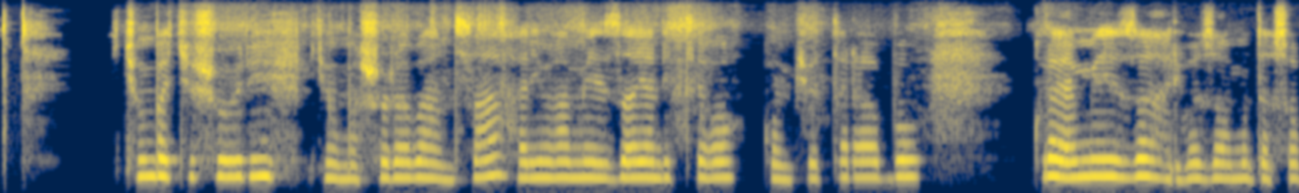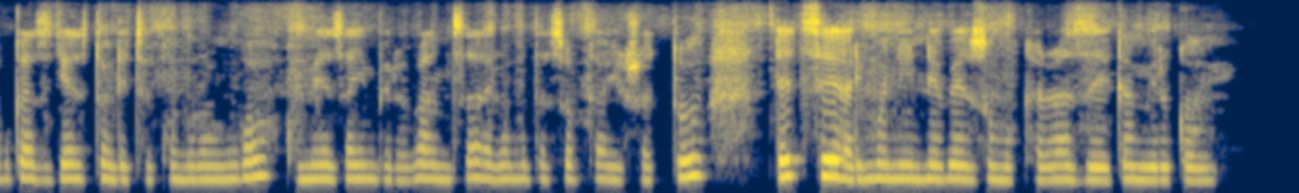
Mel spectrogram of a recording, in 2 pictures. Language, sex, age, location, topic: Kinyarwanda, female, 18-24, Nyagatare, education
